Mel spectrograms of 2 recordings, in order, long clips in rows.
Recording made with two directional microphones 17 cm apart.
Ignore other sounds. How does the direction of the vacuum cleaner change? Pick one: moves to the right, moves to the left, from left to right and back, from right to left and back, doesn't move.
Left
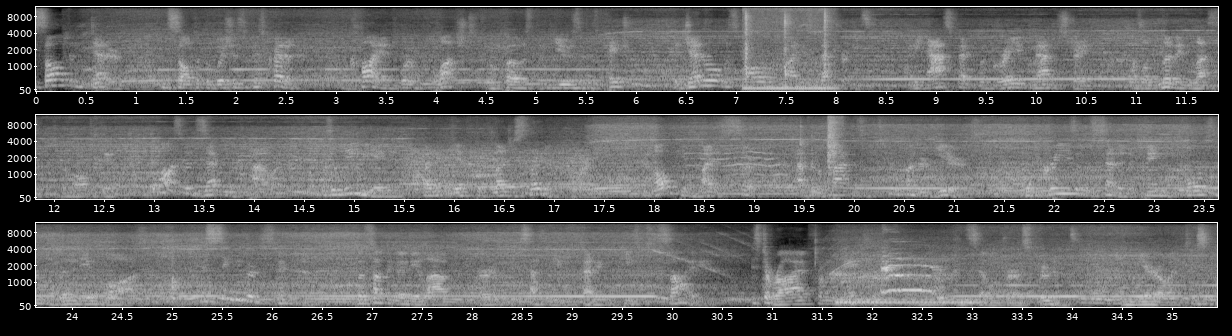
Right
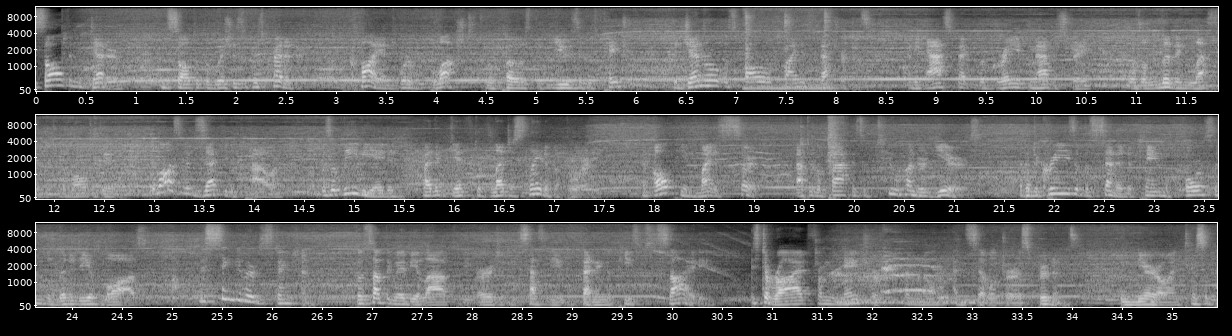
moves to the left.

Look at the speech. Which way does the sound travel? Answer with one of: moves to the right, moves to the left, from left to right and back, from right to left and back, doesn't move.
doesn't move.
